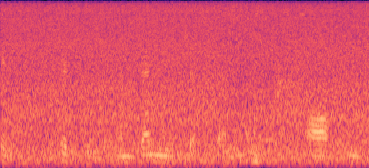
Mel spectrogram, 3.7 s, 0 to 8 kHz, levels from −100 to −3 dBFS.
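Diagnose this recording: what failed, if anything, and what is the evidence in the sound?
Nothing failed: the speech came over a WebRTC call path whose wideband coding, consistent with G.722 at 64 kbps, leaves nothing above 8 kHz, and that top-end cutoff is simply the codec at work, with no stage misbehaving.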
